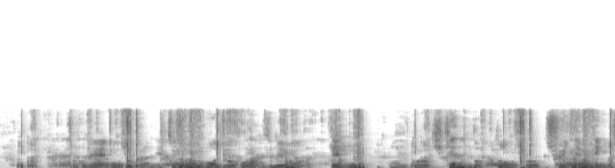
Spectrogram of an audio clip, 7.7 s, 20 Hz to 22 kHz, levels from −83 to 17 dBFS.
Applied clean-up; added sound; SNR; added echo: classical method WPE with log-MMSE.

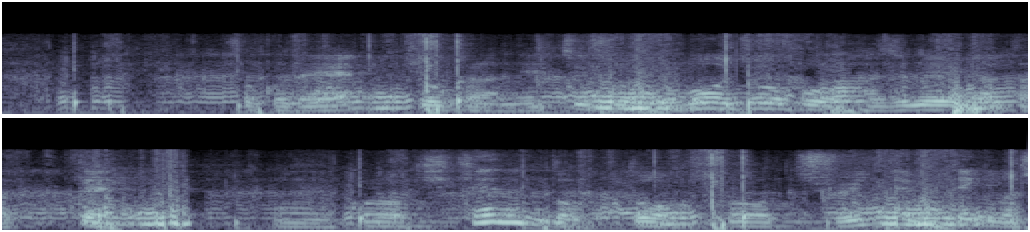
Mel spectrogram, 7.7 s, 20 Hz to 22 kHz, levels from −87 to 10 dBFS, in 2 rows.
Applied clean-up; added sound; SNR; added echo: none; Insect; 0 dB; reverberation time 1.0 s.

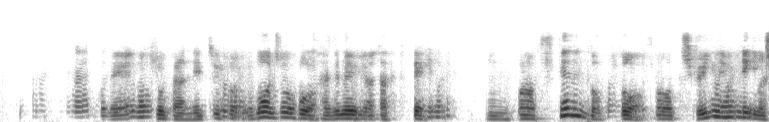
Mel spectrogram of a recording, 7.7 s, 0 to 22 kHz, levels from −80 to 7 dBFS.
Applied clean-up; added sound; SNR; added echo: neural mask model DeepFilterNet 3.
